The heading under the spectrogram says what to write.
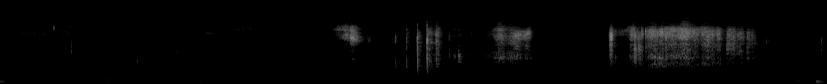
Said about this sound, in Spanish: ¿Escuchan el ruido de la página? Sí. Hay un tipo pasando, pasando hoja de un libro. Nada más que eso.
